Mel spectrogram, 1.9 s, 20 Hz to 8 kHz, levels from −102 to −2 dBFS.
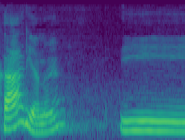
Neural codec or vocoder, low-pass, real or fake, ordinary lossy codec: none; 7.2 kHz; real; MP3, 48 kbps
